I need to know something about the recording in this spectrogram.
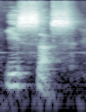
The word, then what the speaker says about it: ethos: 우리 말로는 뭐 에토스라고 그러나, 근데 영어 발음 뭐라고? ethos.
